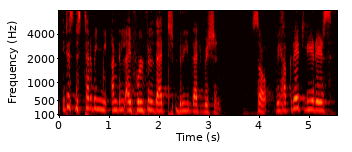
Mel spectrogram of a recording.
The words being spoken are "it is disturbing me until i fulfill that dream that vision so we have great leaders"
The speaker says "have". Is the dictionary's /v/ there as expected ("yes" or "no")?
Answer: yes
